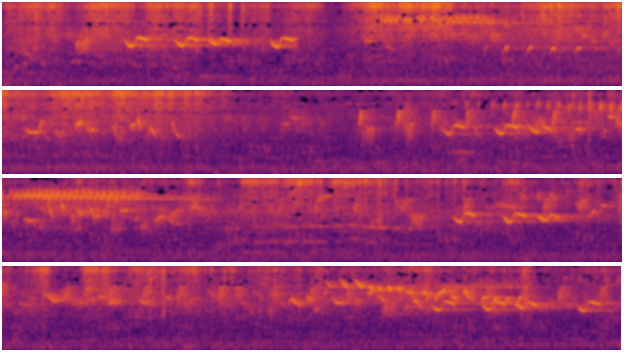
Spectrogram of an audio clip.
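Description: Birds chirping and singing, one repeating the same short rapid phrase of chirps every five or six seconds, with thinner high chirps between.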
